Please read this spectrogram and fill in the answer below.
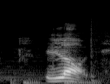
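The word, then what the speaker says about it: loll: a very relaxed position law it is not lol okay this because of the letter o it should not be pronounced as oh it is okay next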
